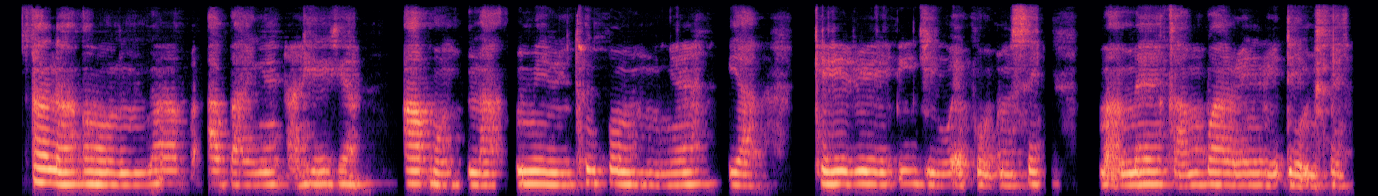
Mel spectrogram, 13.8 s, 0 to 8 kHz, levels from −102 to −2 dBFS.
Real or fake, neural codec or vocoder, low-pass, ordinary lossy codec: fake; codec, 16 kHz in and 24 kHz out, 2.2 kbps, FireRedTTS-2 codec; 7.2 kHz; none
